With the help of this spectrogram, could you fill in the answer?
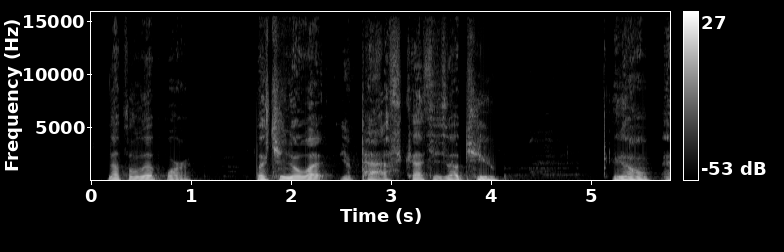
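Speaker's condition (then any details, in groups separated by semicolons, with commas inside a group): Tardive dyskinesia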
